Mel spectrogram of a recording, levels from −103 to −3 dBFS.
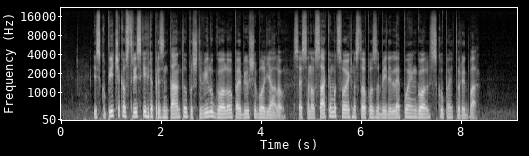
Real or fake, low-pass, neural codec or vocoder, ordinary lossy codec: fake; 19.8 kHz; vocoder, 44.1 kHz, 128 mel bands, Pupu-Vocoder; none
